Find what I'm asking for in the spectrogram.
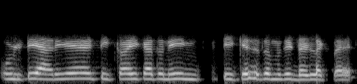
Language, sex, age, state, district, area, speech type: Hindi, female, 18-30, Rajasthan, Jaipur, urban, conversation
